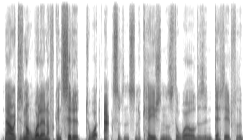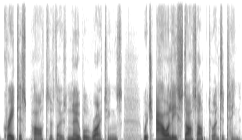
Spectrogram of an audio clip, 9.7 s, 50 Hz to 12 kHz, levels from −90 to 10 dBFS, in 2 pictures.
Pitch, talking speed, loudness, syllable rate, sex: 85 Hz, 190 wpm, -23 LUFS, 5.4 syllables/s, male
